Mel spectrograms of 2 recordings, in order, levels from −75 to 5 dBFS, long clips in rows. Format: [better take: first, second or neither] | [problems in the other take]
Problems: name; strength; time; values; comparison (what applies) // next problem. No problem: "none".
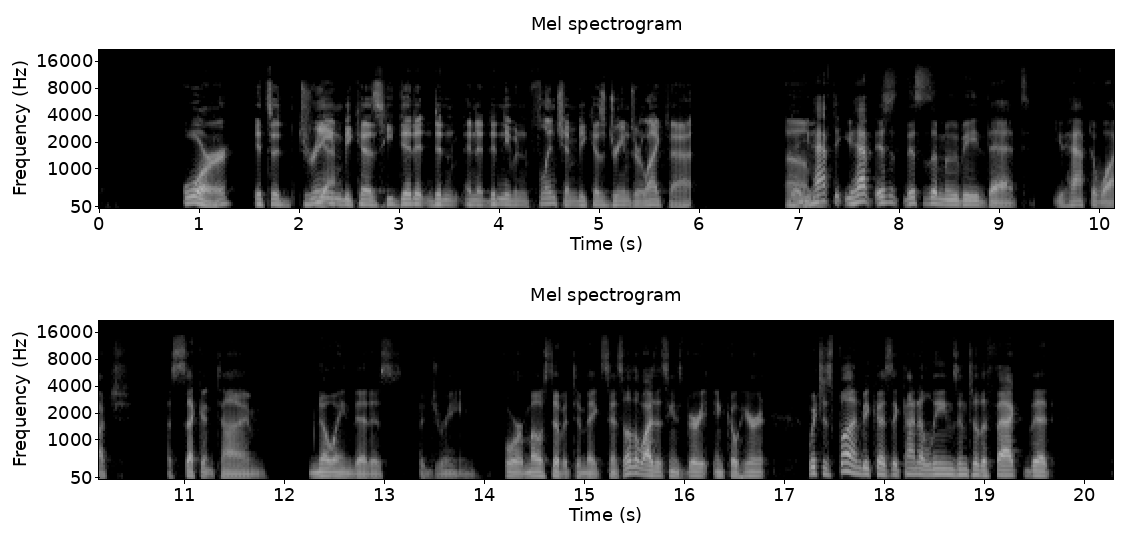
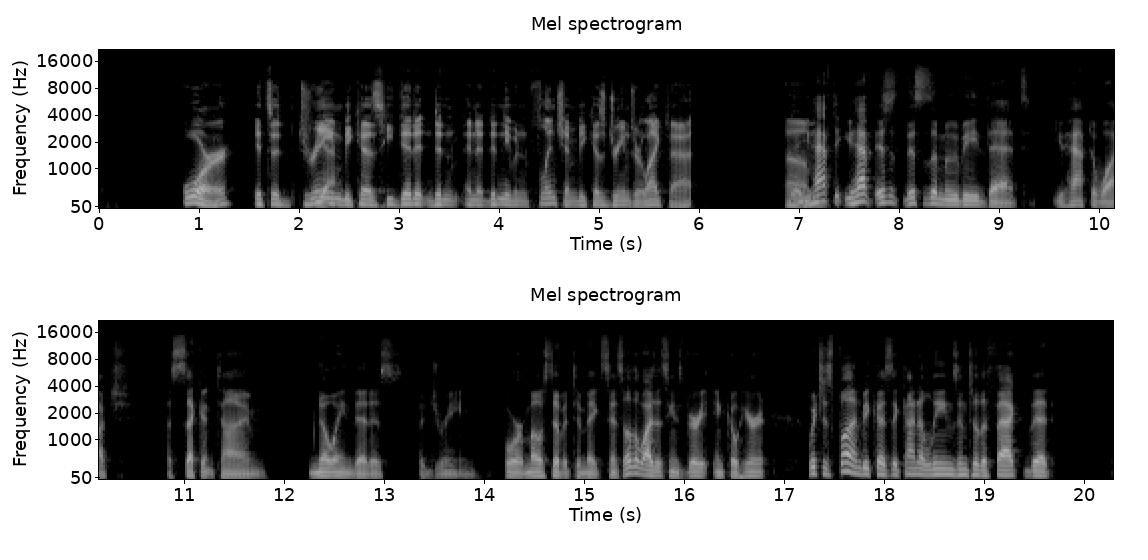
neither | none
